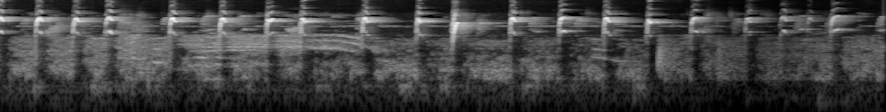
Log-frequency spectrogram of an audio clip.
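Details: Loud singing siri-siri bird, its song said to silence rival birds: a long string of sharp, high, down-slurred notes, evenly spaced, with a brief warbled blur near the start and fading slightly toward the end.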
